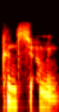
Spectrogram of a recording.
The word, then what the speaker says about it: consuming: Much better with consuming, pronouncing that kun.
